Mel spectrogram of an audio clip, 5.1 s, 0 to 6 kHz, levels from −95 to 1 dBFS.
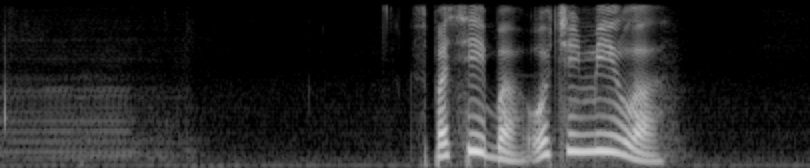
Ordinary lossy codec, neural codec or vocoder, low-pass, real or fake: none; none; 5.4 kHz; real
